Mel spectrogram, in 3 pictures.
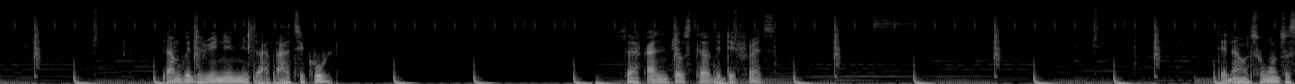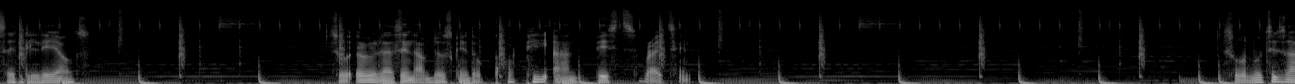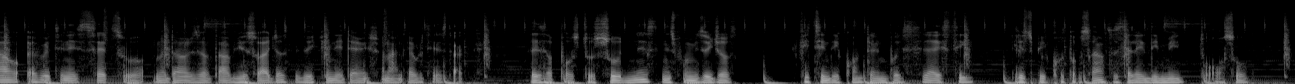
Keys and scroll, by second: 1.2-4.6 typing, 17.4 shift+super+c, 18.0 super+c, 21.6 super+v.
